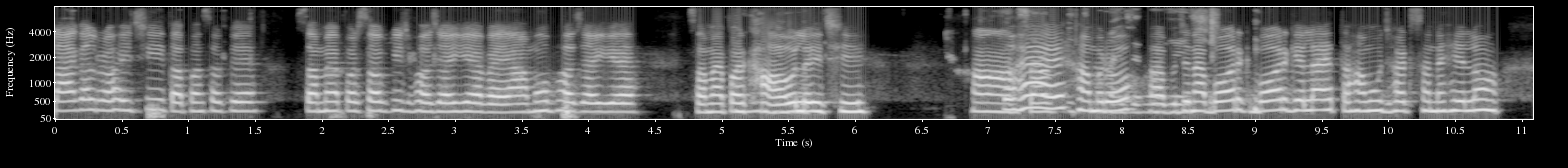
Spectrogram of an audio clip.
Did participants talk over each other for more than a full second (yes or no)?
yes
